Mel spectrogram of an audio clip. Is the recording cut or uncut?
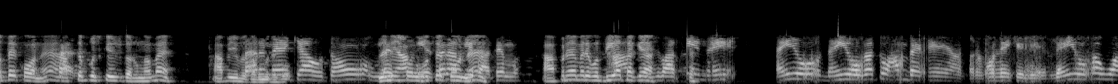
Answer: cut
